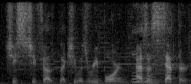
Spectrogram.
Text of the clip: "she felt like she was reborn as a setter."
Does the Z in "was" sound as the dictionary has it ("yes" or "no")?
yes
